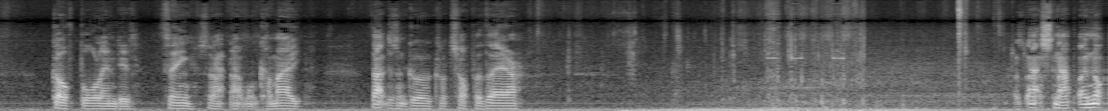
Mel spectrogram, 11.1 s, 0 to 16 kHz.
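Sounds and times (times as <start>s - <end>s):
handling noise against microphone: 5.4s - 8.8s
short high beeps: 7.7s - 8.6s.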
